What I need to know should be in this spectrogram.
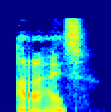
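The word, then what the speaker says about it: Arráez: I believe his name is pronounced Arise.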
